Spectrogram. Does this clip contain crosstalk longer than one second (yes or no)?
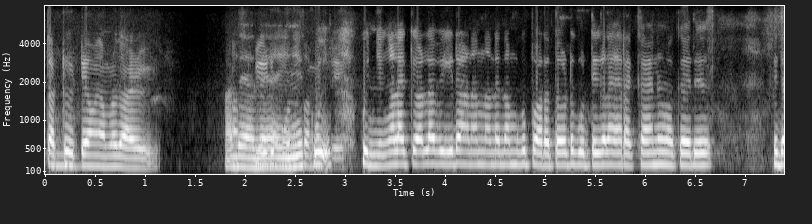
no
